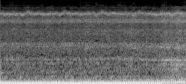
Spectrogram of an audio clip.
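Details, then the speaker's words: 1993 Ford Mustang Foxbody hatchback stock V8, unknown history, with oil pressure: deep steady idle with a thin constant supercharger-like whine; owner believes a bad alternator, maybe another faulty accessory; no shaking, no blow-by. "Sounds like it's got a supercharger, but it's just a bad alternator, I believe. Maybe there's another accessory that's no good, I don't know."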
